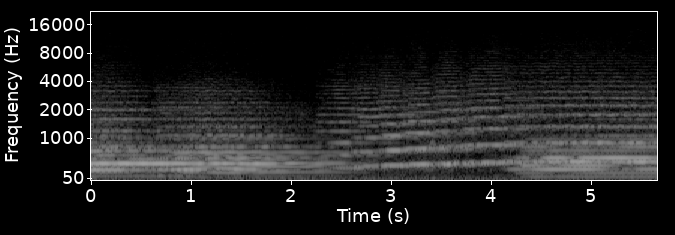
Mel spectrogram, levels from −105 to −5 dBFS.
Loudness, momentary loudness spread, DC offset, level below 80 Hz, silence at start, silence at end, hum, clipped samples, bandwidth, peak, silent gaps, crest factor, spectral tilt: -51 LUFS; 11 LU; under 0.1%; -80 dBFS; 0 s; 0 s; none; under 0.1%; 12.5 kHz; -36 dBFS; none; 12 dB; -6.5 dB/octave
